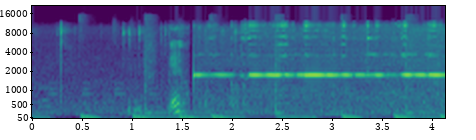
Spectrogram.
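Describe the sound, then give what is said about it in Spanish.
A 12-year-old's finger circles the rim of a mini wine glass holding a little water, drawing out a steady, piercing ringing tone that swells and holds for a few seconds, with faint low thumps underneath. “Los elementos que voy a utilizar es una mini copa con un poquito de agua y mi elemento principal es el dedo.”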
